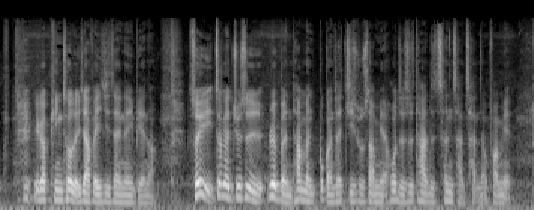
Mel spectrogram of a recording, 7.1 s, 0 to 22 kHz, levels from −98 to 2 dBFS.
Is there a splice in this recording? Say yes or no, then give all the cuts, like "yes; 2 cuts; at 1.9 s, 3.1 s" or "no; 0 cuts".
no; 0 cuts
